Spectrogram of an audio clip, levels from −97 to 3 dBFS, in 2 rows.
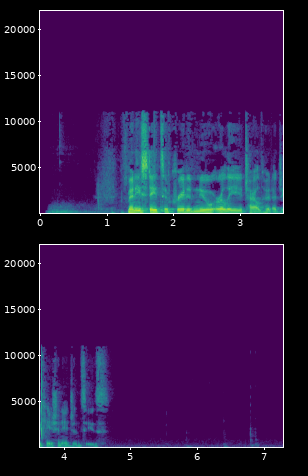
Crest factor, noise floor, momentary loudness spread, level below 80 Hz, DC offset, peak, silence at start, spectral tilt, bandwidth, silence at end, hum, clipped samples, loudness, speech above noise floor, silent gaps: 22 dB; -79 dBFS; 20 LU; -56 dBFS; under 0.1%; 0 dBFS; 1.3 s; -5 dB/octave; 11.5 kHz; 3.3 s; none; under 0.1%; -17 LUFS; 61 dB; none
